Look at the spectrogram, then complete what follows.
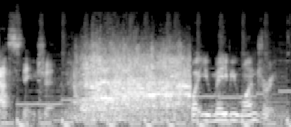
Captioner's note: laugh track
